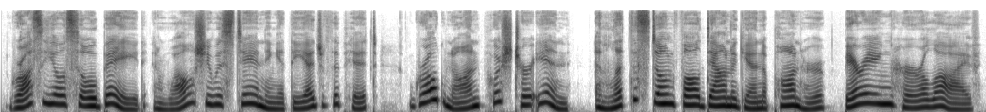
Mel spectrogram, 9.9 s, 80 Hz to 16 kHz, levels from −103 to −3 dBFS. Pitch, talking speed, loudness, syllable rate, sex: 220 Hz, 175 wpm, -17 LUFS, 4.8 syllables/s, female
